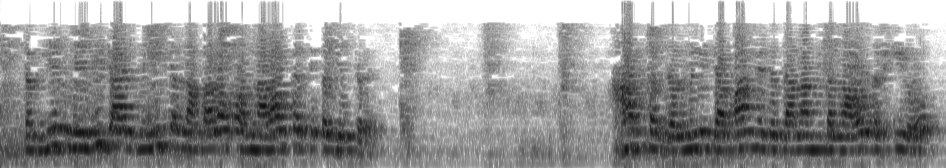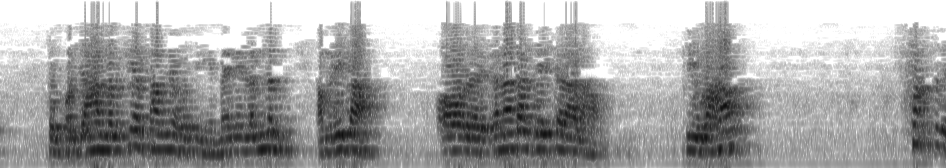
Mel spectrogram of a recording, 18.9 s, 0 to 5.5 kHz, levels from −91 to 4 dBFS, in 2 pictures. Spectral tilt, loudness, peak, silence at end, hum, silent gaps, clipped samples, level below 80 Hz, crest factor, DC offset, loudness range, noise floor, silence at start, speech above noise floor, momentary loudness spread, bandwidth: -10.5 dB/octave; -10 LUFS; 0 dBFS; 0 s; none; none; 0.4%; -42 dBFS; 10 dB; under 0.1%; 6 LU; -47 dBFS; 0 s; 38 dB; 13 LU; 5.4 kHz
